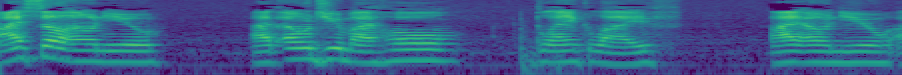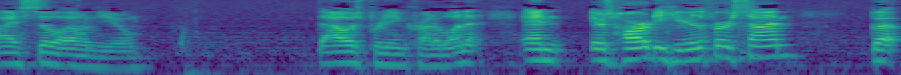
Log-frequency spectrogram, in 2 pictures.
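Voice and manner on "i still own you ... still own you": mock, drawn-out, gloating, taunting yell. Retelling a touchdown run, then the yell at the Chicago crowd: imitating Aaron Rodgers yelling. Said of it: "and just yells out".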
